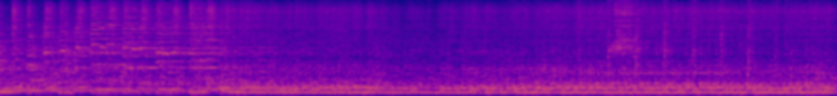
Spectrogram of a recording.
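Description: Music for a mass gymnastics routine. About two seconds in it settles into a long held low note under a steady chord.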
